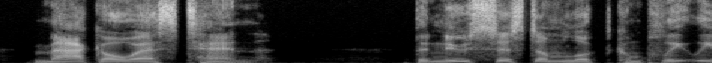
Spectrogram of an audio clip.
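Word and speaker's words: Mac OS X: In March 2001, Apple released Mac OSX, pronounced Mac OS 10.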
